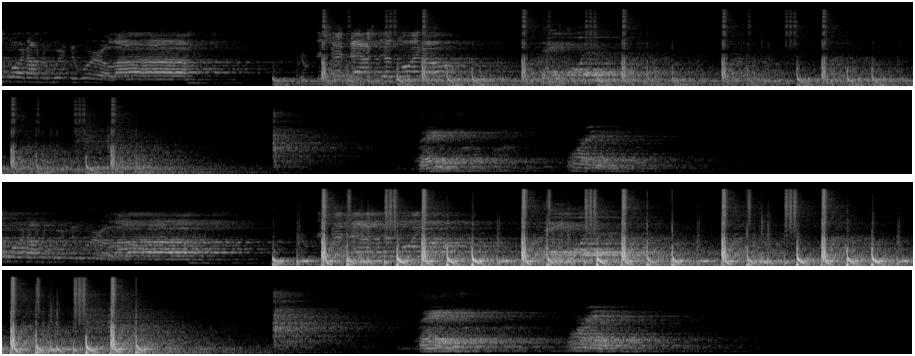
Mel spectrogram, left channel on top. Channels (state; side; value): quieter; left; 11.0 dB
